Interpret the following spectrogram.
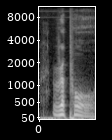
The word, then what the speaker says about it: rapport: not rapport ripple rapport rapport in english it's got a schwa at the beginning here um like in report a rapport a report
